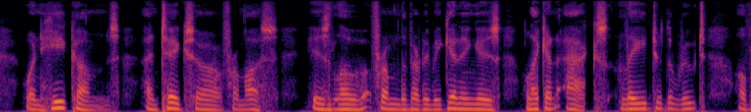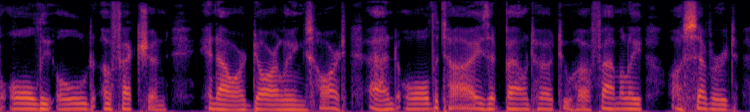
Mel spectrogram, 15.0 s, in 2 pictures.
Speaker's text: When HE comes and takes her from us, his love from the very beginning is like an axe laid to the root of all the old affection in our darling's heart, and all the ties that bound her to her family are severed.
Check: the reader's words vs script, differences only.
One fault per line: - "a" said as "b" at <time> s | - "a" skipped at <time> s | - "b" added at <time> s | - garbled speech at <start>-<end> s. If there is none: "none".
none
